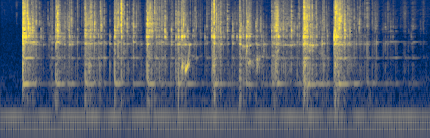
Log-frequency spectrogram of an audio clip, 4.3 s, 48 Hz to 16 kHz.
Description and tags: Jab Ice in Glass FF381
Jabbing ice and liquid in container, ice clanking against container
